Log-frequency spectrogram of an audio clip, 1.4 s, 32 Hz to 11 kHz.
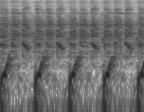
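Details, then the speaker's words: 1989 Yamaha Moto4 350 rebuild, original unlapped valves, cranking on starter with compression gauge, about 90 PSI, fairly dry cylinder; even rhythmic chuff about three times a second, no firing or knocks: engine cranking during compression test. "We are at I'm going to call it 90 PSI. Probably a fairly dry cylinder."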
